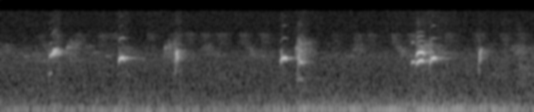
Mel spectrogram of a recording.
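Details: White-headed munia in a garden, used as a lure: about eight sharp, thin, high peeps spaced irregularly, including a quick double note, with a quiet low hum behind.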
